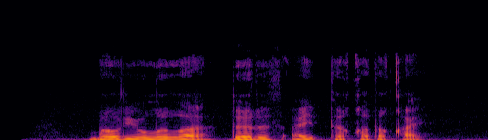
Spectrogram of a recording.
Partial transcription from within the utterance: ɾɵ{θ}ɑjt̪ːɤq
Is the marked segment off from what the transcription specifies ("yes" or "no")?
no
